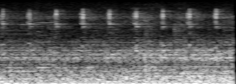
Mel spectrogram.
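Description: A pocket watch ticks steadily and faintly, about five even ticks per second, alone against a soft background hiss.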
